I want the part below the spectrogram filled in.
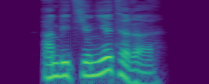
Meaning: inflection of ambitioniert: 1. strong/mixed nominative/accusative feminine singular comparative degree 2. strong nominative/accusative plural comparative degree
- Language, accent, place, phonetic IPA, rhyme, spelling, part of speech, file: German, Germany, Berlin, [ambit͡si̯oˈniːɐ̯təʁə], -iːɐ̯təʁə, ambitioniertere, adjective, De-ambitioniertere.ogg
